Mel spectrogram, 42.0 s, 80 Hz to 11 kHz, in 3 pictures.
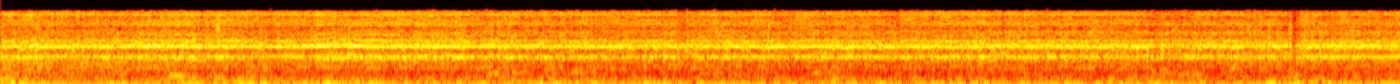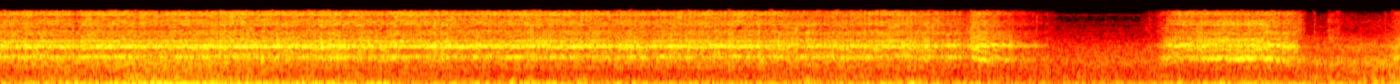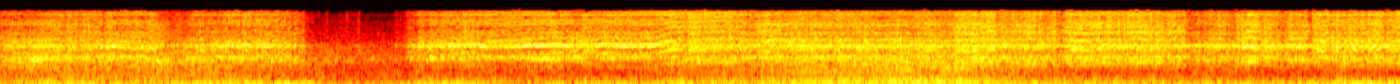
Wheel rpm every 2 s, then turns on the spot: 160, 160, 160, 160, 160, 160, 160, 160, 160, 160, 160, 160, 30, 70, 120, 80, 140, 200, 230, 230, 230.
30-32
